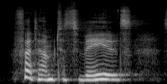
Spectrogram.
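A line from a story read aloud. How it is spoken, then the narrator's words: Embarrassed laugh. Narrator (German): sagte sie und lachte verlegen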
